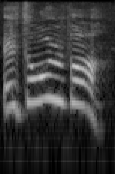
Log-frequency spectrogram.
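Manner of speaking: high, very loud retort; full-force despairing shout; shouting back. Acted. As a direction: yell back that all is lost. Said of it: "Boggs shouted back".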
